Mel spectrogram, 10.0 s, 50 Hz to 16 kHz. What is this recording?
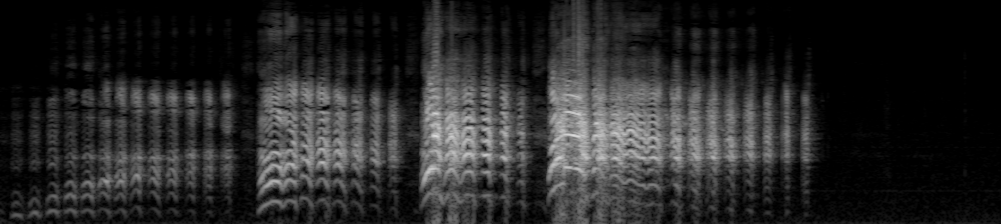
evil laugh-18
After making them ash up with Analogchill's Scream file i got bored and made this small pack of evil laughs.
cackle, evil, horror, joker, laugh, long, lunatic, mad, male, multiple, scientist, single, solo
